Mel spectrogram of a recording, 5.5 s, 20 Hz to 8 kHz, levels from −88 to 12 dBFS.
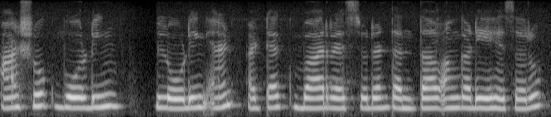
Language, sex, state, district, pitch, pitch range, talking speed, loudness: Kannada, female, Karnataka, Bidar, 260 Hz, 255-275 Hz, 100 wpm, -14 LUFS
